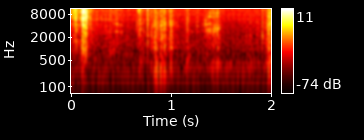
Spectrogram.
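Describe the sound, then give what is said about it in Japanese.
A crunchy rice cracker, a shop's signature senbei, gives a sharp crisp crack at the first bite, then a few scattered crunching chews at lower loudness, ending with another crisp crunch. “オリジン名物のせんべいでありますけれども、じゃあ僕一口いただきたいと思います。”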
